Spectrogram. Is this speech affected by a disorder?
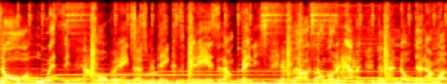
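No.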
